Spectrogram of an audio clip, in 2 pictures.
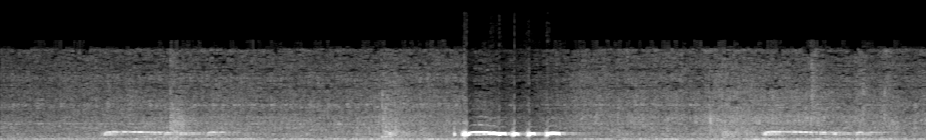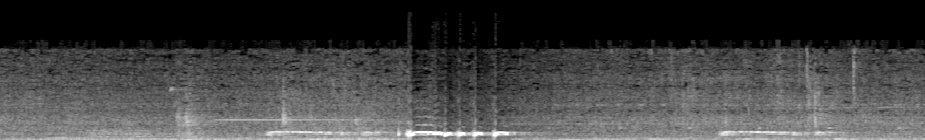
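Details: Energetic local zebra dove with a big voice, meant to provoke other doves to answer. Two bursts of rapid cooing pulses about four seconds apart, with softer drawn-out notes between them over light hiss.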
